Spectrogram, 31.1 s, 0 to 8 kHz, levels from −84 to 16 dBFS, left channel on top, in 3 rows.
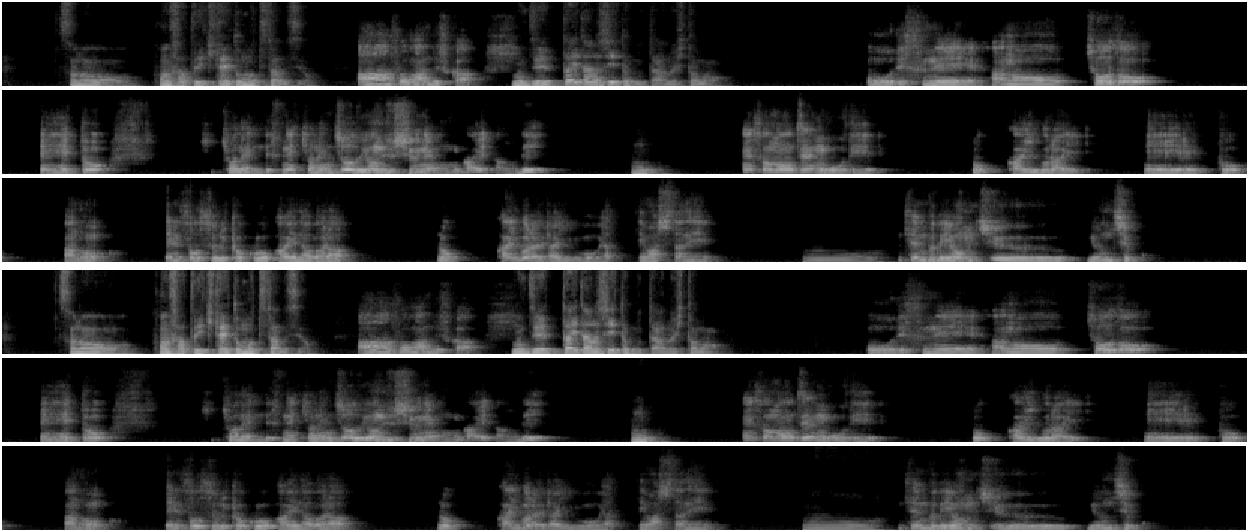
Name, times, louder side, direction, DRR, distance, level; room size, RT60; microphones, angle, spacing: voice 1, 0.5-2.6 4.3-6.0 15.6-15.8 27.4-28.1, right 3 dB, 40° right, 0.3 m, -25 dB
voice 2, 3.0-4.3 7.2-9.6 10.7-11.6 12.2-14.9 16.5-17.7 18.5-19.4 19.9-20.7 21.3-21.6 22.1-23.6 24.4-24.6 24.9-26.7 28.2-30.3, left 3 dB, 40° left, 0.5 m, -28 dB
3.7 x 2.3 x 2.3 m
head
